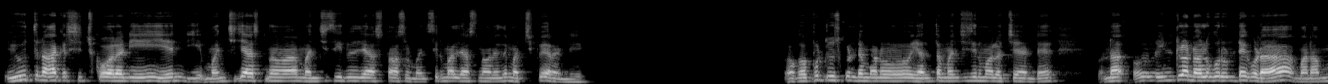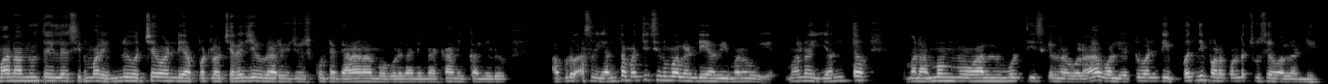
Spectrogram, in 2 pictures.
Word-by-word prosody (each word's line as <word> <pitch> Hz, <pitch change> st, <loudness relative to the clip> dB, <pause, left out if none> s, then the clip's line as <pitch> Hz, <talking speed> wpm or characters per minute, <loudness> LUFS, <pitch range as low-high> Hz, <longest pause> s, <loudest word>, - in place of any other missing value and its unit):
యూత్‌నాకర్షించుకోవాలని 175 Hz, -4 st, +3 dB, 0.3 s
ఎన్ 170 Hz, +1 st, -4 dB
యే 145 Hz, -, -4 dB
మంచి 155 Hz, +3 st, -4 dB
చేస్తున్నామా? 170 Hz, -2 st, +4 dB, 0.2 s
మంచి 150 Hz, +1 st, -1 dB
సీన్లు 165 Hz, -2 st, -3 dB
చేస్తున్నామ? 150 Hz, 0 st, +1 dB
అసలు 145 Hz, -2 st, -8 dB
మంచి 130 Hz, 0 st, -8 dB
సినిమాలు 155 Hz, 0 st, -1 dB
చేస్తున్నామానేది 150 Hz, +1 st, -1 dB
మర్చిపోయారండి. 125 Hz, -4 st, -2 dB, 2.1 s
ఒకప్పుడు 155 Hz, +7 st, -1 dB
జూసుకుంటే 185 Hz, -2 st, 0 dB
మనం 155 Hz, 0 st, +2 dB, 0.3 s
ఎంత 145 Hz, +1 st, -2 dB
మంచి 155 Hz, +1 st, -3 dB
సినిమాలొచ్చాయంటే, 150 Hz, -4 st, -1 dB, 0.7 s
న -, -, +6 dB, 0.3 s
ఉన్ 180 Hz, 0 st, -3 dB
ఇంట్లో 205 Hz, +4 st, +4 dB
నలుగురుంటే 180 Hz, +1 st, +3 dB
గూడా 140 Hz, -5 st, +8 dB, 0.3 s
మన 135 Hz, -, +1 dB
అమ్మానాన్నలతో 170 Hz, +2 st, 0 dB
ఎళ్ళే 160 Hz, 0 st, -1 dB
సినిమాలేన్ని 160 Hz, 0 st, -3 dB
ఒచ్చేవండి 165 Hz, -1 st, 0 dB
అప్పట్లో. 150 Hz, +1 st, -3 dB
చిరంజీవి 155 Hz, +1 st, -1 dB
గారివి 140 Hz, -1 st, +2 dB
జూసుకుంటే 140 Hz, +1 st, -5 dB
గరానా 140 Hz, +1 st, +3 dB
మొగుడు 130 Hz, 0 st, -3 dB
గాని, 130 Hz, 0 st, -3 dB
మెకానిక్ 135 Hz, 0 st, -3 dB
అల్లుడు. 130 Hz, 0 st, -5 dB, 0.5 s
అప్పుడు 155 Hz, +4 st, -3 dB
అసలేంత 150 Hz, +1 st, -1 dB
మంచి 185 Hz, +3 st, -3 dB
సినిమాలండి 175 Hz, -5 st, 0 dB
అవి. 145 Hz, 0 st, -1 dB
మనం 145 Hz, 0 st, -2 dB, 0.2 s
యె -, -, -14 dB, 0.2 s
మనం 170 Hz, +2 st, -4 dB, 0.2 s
ఎంత 170 Hz, +3 st, -9 dB, 0.6 s
మన 150 Hz, -, 0 dB
అమ్మమ్మ 165 Hz, +1 st, -1 dB
వాళ్ళని 150 Hz, 0 st, +2 dB
గూడా 160 Hz, 0 st, -4 dB
తీసుకెళ్ళినా 145 Hz, -2 st, -4 dB
గూడా 135 Hz, 0 st, 0 dB
వాళ్ళు 150 Hz, -2 st, 0 dB
ఎటువంటి 160 Hz, +2 st, -4 dB
ఇబ్బంది 190 Hz, -7 st, -2 dB
పడకుండా 160 Hz, -1 st, -2 dB
చూసేవాళ్ళండి. 135 Hz, -6 st, -2 dB
155 Hz, 130 wpm, -23 LUFS, 145-170 Hz, 2.1 s, గూడా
